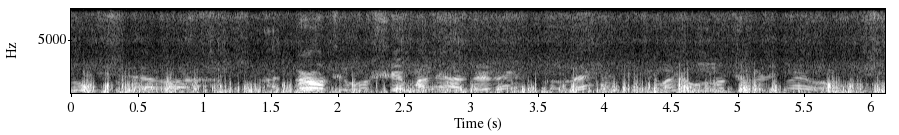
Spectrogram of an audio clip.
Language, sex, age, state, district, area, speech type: Odia, male, 45-60, Odisha, Jagatsinghpur, urban, spontaneous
